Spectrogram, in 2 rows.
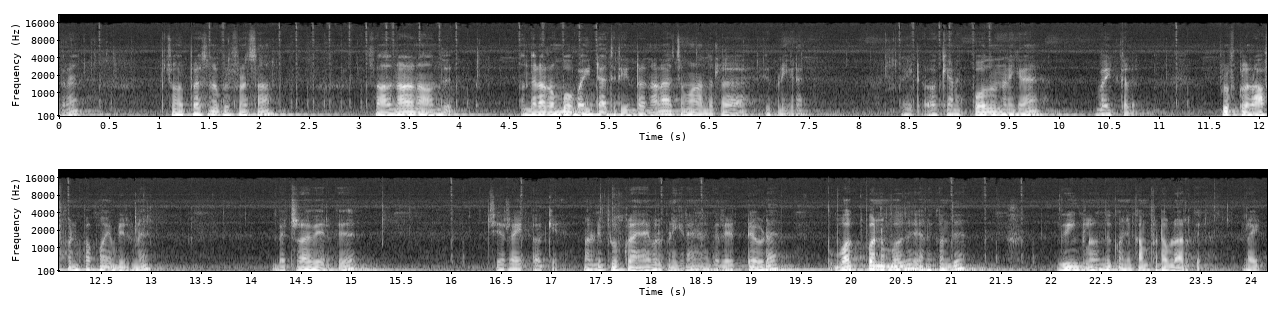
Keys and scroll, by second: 0.0 ctrl+0, 19.8 ctrl+=, 23.1 ctrl+0.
